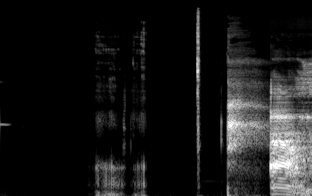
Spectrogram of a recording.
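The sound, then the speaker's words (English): After some quiet shuffling, a single sharp, bright clink of glasses rings out in a toast to the Chernobyl Martini, a Yoo-hoo and vodka drink, followed by a short tap and then a stretch of dense, hissing, gulping noise. “To the clinking of glasses.”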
